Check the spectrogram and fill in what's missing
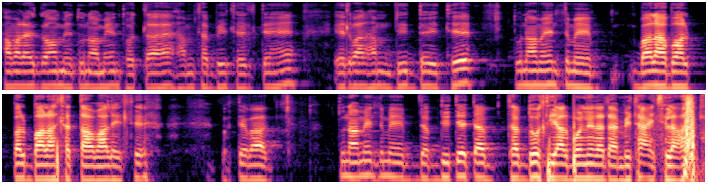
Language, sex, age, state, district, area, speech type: Hindi, male, 18-30, Bihar, Begusarai, rural, spontaneous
